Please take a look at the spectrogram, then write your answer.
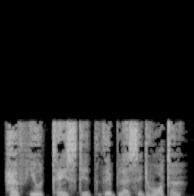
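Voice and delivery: put-on high, slow girlish question; a girl priestess asking solemnly; young girl voice. A narrator's reading.

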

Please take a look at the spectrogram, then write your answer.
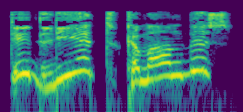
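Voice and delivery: high, slow, demanding question; challenging call. A narrator's reading. Voice from rocks challenges.

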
